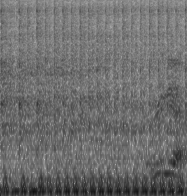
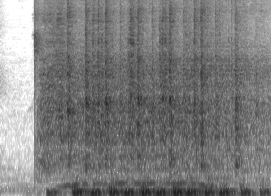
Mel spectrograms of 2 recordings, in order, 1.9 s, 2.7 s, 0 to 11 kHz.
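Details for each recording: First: 2003 Yamaha Wolverine ATV single-cylinder, after the too-high idle and throttle setting was turned down: quick, even thumping that picks up cleanly with throttle and doesn't stumble; revving normally and healthy. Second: 2003 Yamaha Wolverine quad, after head and cam chain work, first start on full choke with a leaking carb funnel fuel feed: fires into about two and a half seconds of uneven popping, then dies, disliking choke off. Fires but won't keep running.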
